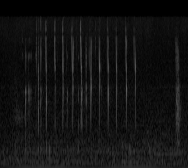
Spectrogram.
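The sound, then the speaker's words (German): A quick run of about fifteen dry crunchy clicks, like a rabbit nibbling food, made by someone imitating the munching, ending with a soft breathy rustle. “so klingen auch Kaninchen, wenn sie essen, das ist richtig.”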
